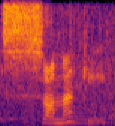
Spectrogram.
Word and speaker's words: saganaki: Yeah, in Euros the G is silent. Okay. That genuinely confuses me because it's S-A-G-A, but you don't pronounce the G, so it's just Sanaki.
